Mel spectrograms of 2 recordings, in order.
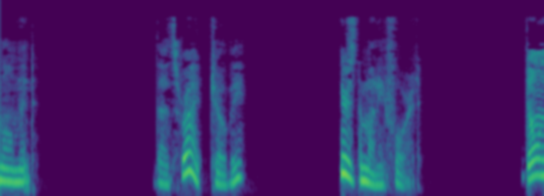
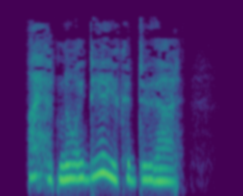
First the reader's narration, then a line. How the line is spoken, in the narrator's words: Lick breathed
